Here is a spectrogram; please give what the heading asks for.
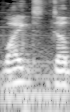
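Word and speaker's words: Wych: look at thing yeah it's spelled white wy CH 1 3 1 5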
